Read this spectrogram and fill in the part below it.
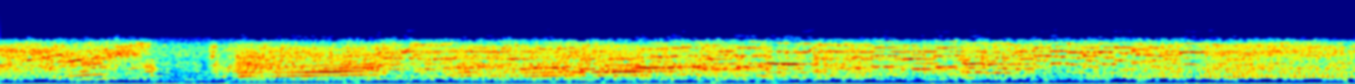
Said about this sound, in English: Britt Reed pressed a button. The great car roared into life. The section of the wall in front raised automatically, then closed as the gleaming Black Beauty sped into the darkness.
